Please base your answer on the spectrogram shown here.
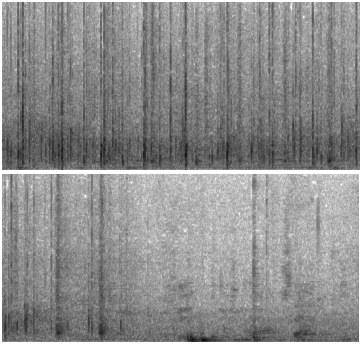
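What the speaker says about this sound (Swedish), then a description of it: "Ge dem en varm applåd." Audience at an outdoor folk fiddlers' gathering in Torsås clapping to welcome two nyckelharpa players, sharp individual claps from a modest crowd that thin out and fade, with some murmuring near the end.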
